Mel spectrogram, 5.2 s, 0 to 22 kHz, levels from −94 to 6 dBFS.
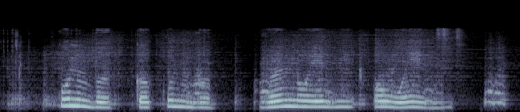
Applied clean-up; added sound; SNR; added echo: neural mask model RNNoise.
